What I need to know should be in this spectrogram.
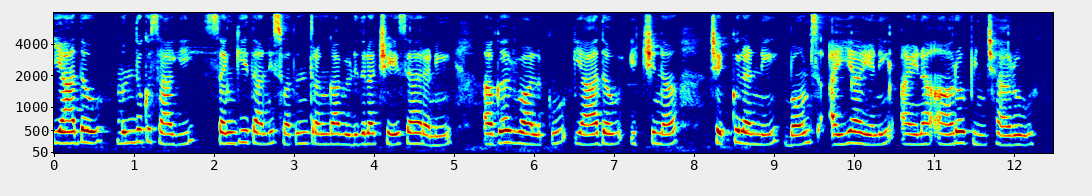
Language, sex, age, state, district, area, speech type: Telugu, female, 18-30, Andhra Pradesh, Nellore, rural, read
